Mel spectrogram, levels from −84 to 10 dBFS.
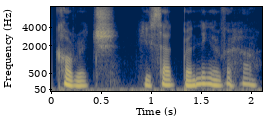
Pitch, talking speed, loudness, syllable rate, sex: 145 Hz, 170 wpm, -18 LUFS, 5.2 syllables/s, female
